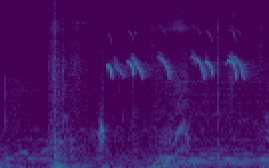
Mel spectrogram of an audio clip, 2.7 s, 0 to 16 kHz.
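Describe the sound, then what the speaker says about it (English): Baby chicks in the survival game 7 Days to Die, a run of high, quick chirps sounding close and clear, with soft low thumps and faint background noise beneath. "So these cute baby chicks, I picked up a few of them."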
